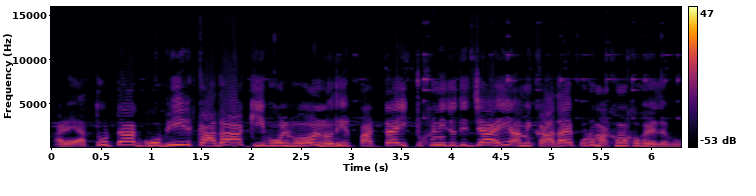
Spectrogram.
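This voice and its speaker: A young woman vlogger with a high voice chats fairly quickly to her viewers while walking outdoors along a muddy riverbank. It's a casual travel vlog, and she talks straight to the camera as she goes.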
